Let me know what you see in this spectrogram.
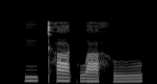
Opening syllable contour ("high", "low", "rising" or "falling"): high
